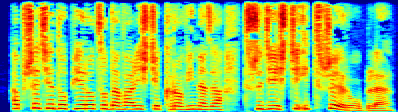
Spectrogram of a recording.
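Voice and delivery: high-pitched housewife objecting; acted peasant wife, high and indignant; protesting wife.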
